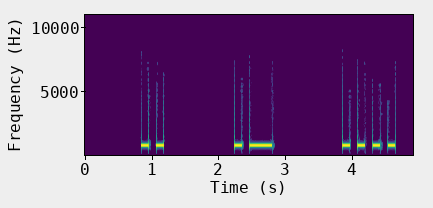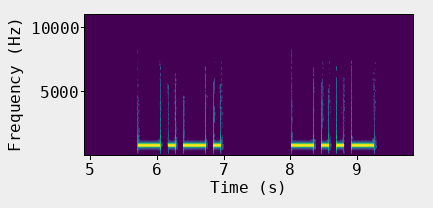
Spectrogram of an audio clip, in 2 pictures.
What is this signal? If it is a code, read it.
Morse code, heard as a keyed tone, about 10 wpm, spaced as for 6 wpm, 800 Hz. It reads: IAHCX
